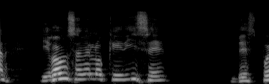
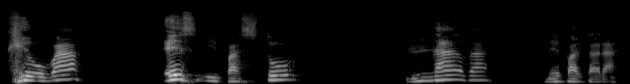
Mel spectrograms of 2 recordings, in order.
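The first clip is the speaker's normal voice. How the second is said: each word weighed slowly with pauses; slow, thoughtful; slower than usual. Shown as a demonstration. Preacher showing how to meditate on the verse, slowly. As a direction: savour every word, slowly. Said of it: "Entonces lo analizo".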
